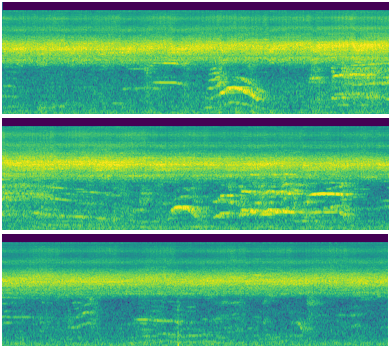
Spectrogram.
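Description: Outdoor rural yard background: a steady high hiss, with scattered short calls that rise and fall in pitch, most of them in the middle, from animals that may be fowl.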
